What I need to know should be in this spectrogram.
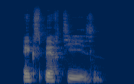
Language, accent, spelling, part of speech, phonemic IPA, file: French, France, expertise, noun, /ɛk.spɛʁ.tiz/, LL-Q150 (fra)-expertise.wav
- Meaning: 1. appraisal, valuation 2. assessment 3. expertness, expertise, expert knowledge (great skill or knowledge in a particular field or hobby)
